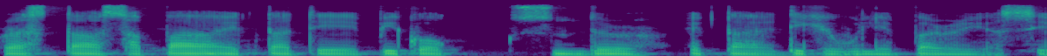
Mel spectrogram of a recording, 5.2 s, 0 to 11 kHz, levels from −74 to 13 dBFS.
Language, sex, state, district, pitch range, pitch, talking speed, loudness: Nagamese, male, Nagaland, Kohima, 75-80 Hz, 75 Hz, 125 wpm, -19 LUFS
